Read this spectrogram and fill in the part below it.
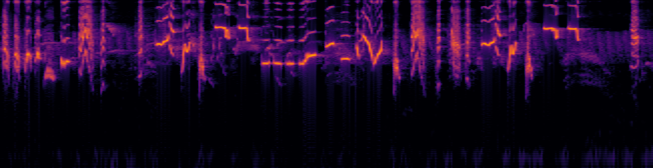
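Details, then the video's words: Song of an Oriental magpie-robin (kacer), played to coax a kept bird into singing: busy, varied chirps, clipped whistles, level piping notes and twisting slurs, delivered almost without pause. "jadikan burung Kacer anda cepat gacor dengan pancingan burung Kacer ini"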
